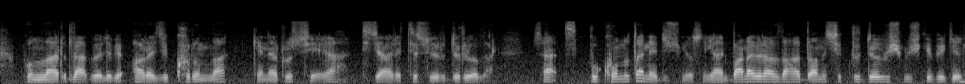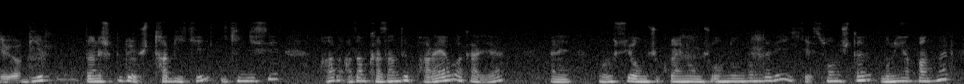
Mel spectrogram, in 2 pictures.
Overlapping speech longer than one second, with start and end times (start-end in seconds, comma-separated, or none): none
